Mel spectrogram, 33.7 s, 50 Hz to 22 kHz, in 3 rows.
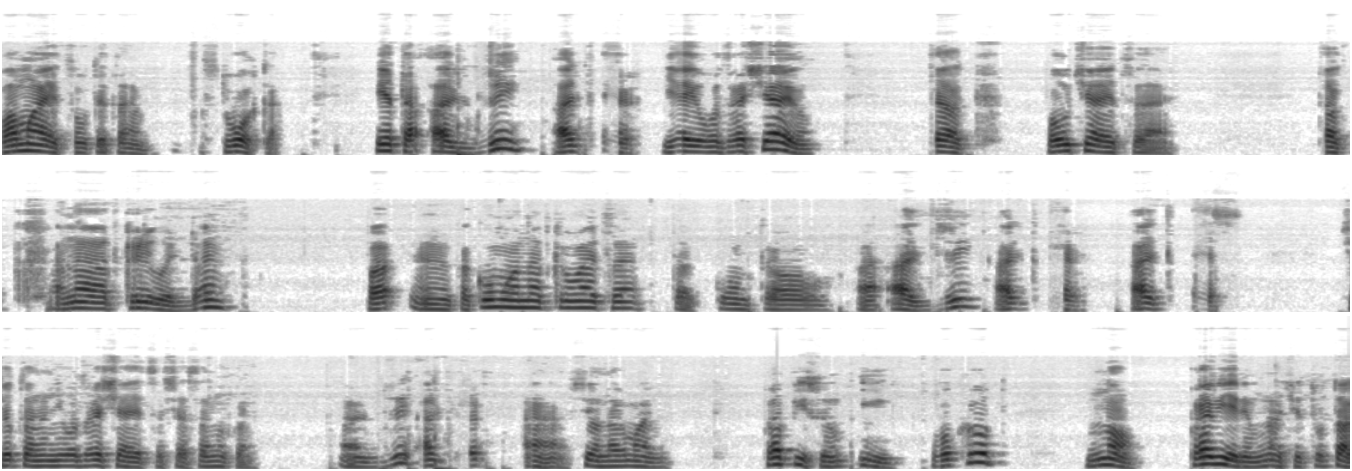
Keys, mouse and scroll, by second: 11.2-12.3 middle drag, 15.3-16.5 drag, 23.9 click, 32.4 click.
